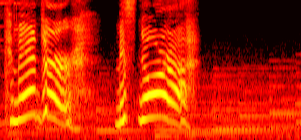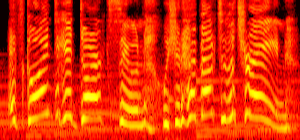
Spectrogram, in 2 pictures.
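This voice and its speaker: An actress voicing an earnest, insistent young train crew member in an anime-style game, pleading and emphatic. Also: female voice, very high-pitched, expressive, measured pace, music in the background. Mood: urgent pleading.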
